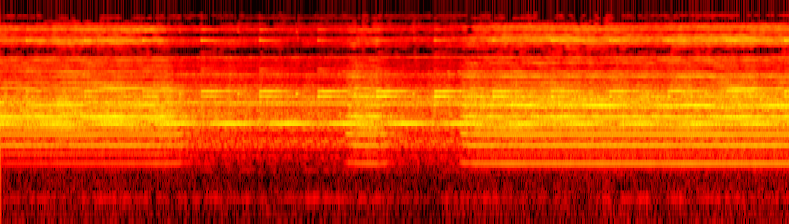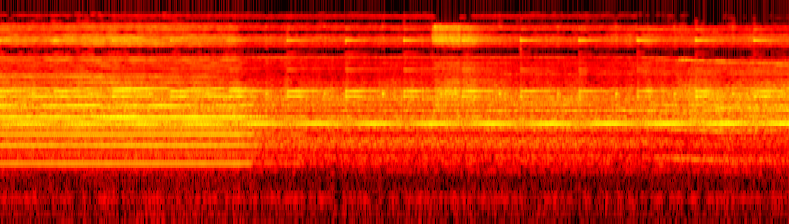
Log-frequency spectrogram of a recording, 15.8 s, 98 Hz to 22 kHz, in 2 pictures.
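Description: Sound-equipped HO scale model of an SDL39 diesel locomotive sounding its multi-note air horn in several blasts, the last one long and ending about ten and a half seconds in, with the model's engine sound running underneath.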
